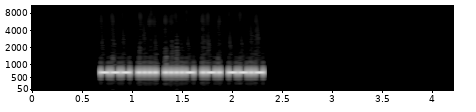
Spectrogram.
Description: Morse code, heard as a keyed tone, about 46 wpm, 700 Hz. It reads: OH4RQ
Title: DXCC-100 Call Signs - 5 Characters - 45wpm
